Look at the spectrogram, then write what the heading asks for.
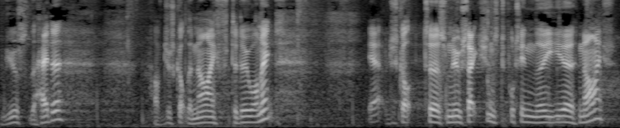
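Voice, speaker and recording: A man's voice: medium pitch, expressive, fairly bright tone, big-room sound, slight background noise. Plain-spoken man filming a farm update. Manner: plain, unhurried, many "uh"s and "so, yeah". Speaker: farmer giving a video diary. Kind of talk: casual farm vlog. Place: farm sheds and yard, indoors and outdoors. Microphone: phone at arm's length.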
